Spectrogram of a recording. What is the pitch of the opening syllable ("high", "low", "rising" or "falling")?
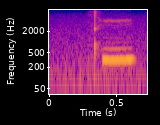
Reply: high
